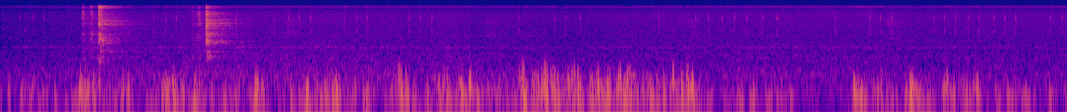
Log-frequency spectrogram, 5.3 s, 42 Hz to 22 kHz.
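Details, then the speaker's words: 52-inch Kendal Lighting lit-housing ceiling fan, oiled, on medium: soft uneven rumble and irregular thumps over the airflow, quieter than on high speed; noisy fan bearings. "i did actually try and oil the fan which seemed to help a little bit but it's still rather noisy especially on the highest speed"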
